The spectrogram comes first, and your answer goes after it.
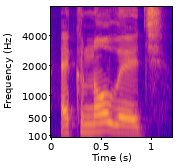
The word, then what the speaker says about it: acknowledge: से कोई एक लेटर हो तो सी हमेशा साइलेंट रहता है। जैसे एक्नॉलेज, यहाँ पर देखिएगा, गौर कीजिए, ACKNOWLEDGE, यानी सी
